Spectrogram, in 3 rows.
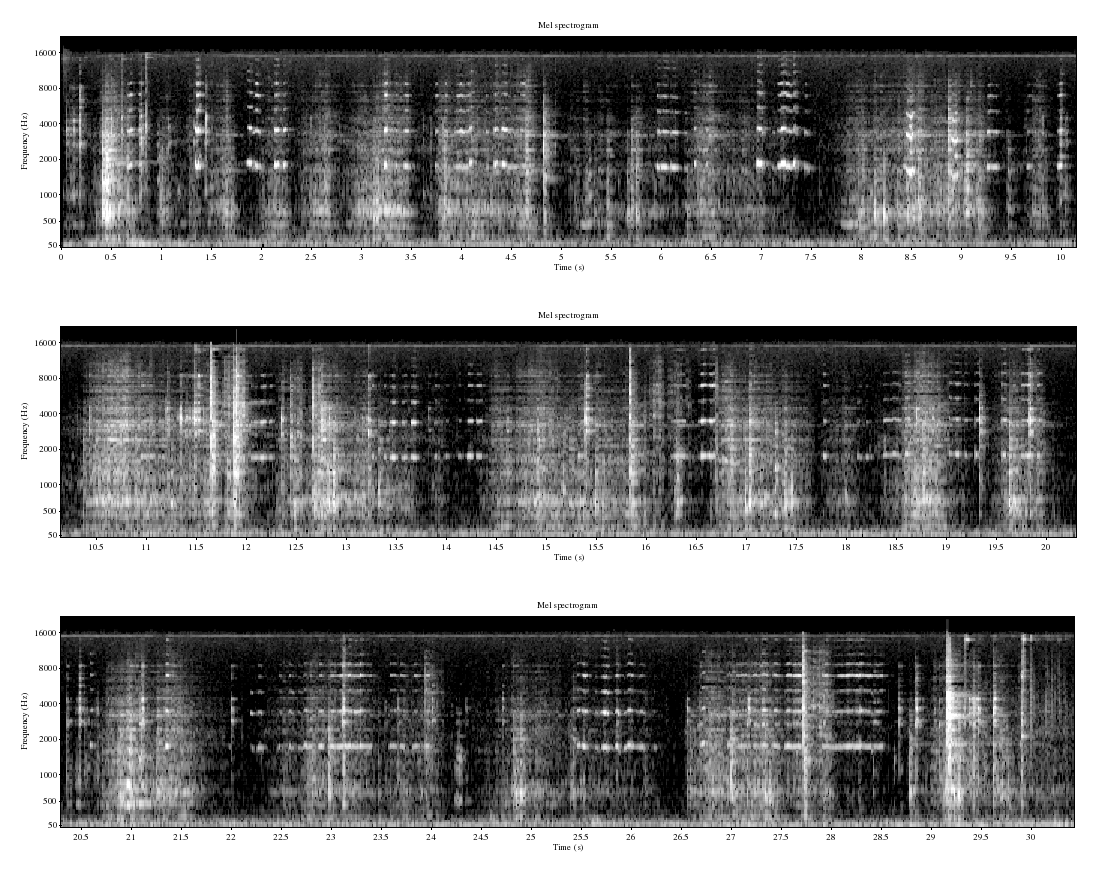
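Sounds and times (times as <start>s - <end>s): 
metal scrape creak: 0.0s - 30.4s.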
